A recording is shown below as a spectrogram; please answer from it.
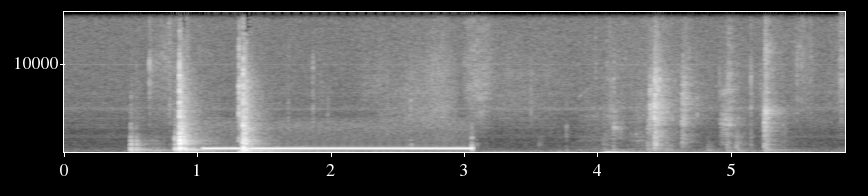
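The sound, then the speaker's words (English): A steady telephone dial tone holds a single unbroken pitch for about two seconds while a call is placed. Sharp clicks mark its start and end, and faint handling noises follow. “let me go into calling Nico. Let's see. Okay, here we go.”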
